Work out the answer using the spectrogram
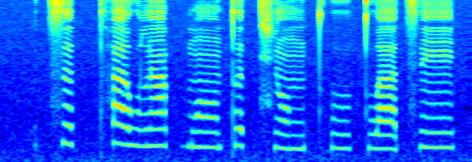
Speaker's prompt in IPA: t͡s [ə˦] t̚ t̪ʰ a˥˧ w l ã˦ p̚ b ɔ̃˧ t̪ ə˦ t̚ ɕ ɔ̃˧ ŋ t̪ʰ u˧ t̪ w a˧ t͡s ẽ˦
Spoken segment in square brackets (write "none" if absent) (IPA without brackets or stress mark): ə˦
